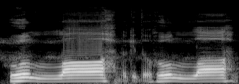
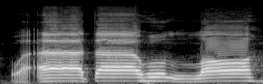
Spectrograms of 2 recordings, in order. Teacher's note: lam jalalah yang terdapat pada lafaz Allah ini dibaca tebal, dibaca tafkhim. Jadi lafaz Allah ini kita tebalkan, hullah, begitu, hullah, begitu.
